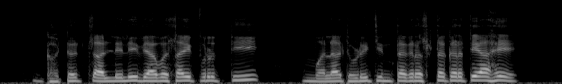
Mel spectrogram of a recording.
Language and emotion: Marathi, fearful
